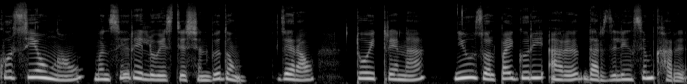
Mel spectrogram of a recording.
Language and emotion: Bodo, neutral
